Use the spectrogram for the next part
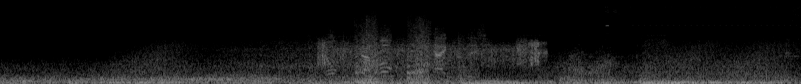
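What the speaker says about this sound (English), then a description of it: "I think they're just shooting at me." Enemy gunfire crackles and thumps in the Halo Reach video game, with bursts of shots and blasts under a voice talking over the game sound.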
